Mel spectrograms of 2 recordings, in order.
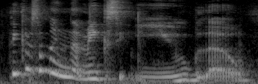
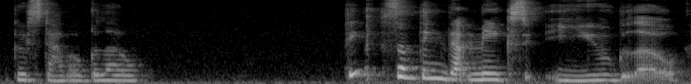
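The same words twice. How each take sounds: First: Said in the usual way. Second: Slow whispered prompt; hushed classroom whisper. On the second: Real, not acted. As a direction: whisper it to draw them in. Teacher prompts class to think.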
